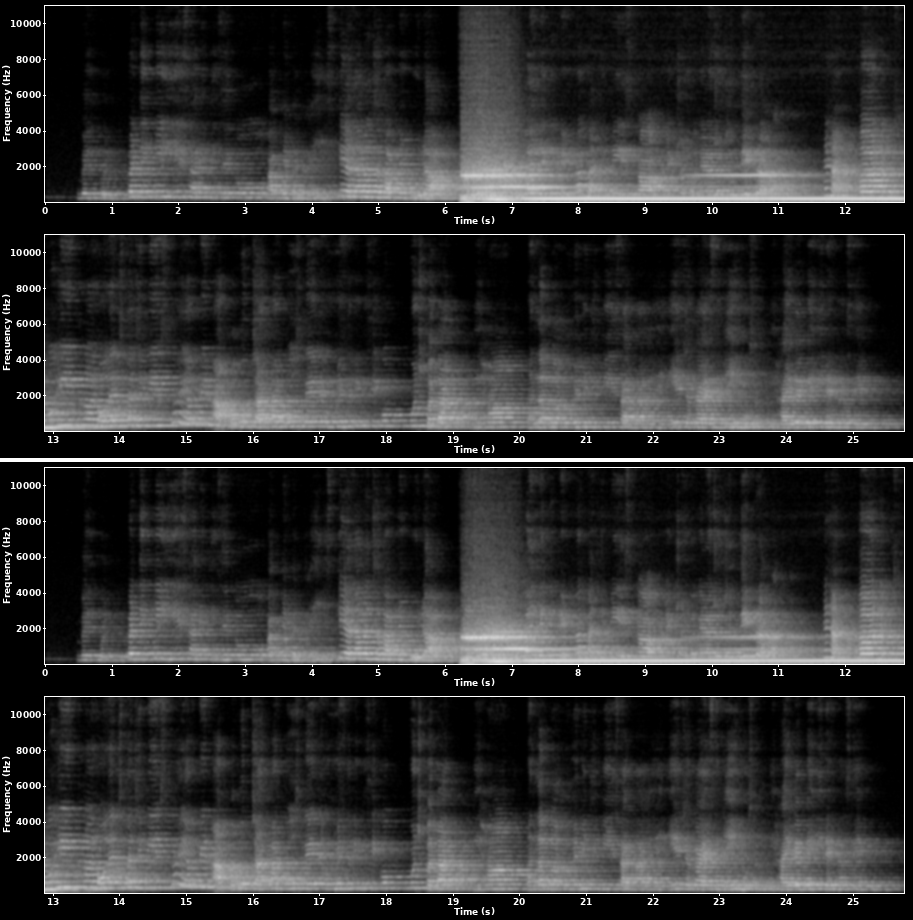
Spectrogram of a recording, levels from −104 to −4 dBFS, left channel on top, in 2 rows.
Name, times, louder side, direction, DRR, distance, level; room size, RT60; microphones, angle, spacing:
voice 1, 0.5-0.9 1.2-5.9 6.3-11.3 11.7-11.9 12.2-12.6 12.9-18.0 18.4-19.8 20.1-25.2, right 1 dB, 75° right, -7 dB, 1.5 m, -31 dB
sound 1, 6.2-12.9, left 2 dB, 75° left, 1.8 m, -16 dB
11.5 x 7.7 x 3.0 m, 2.3 s
head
